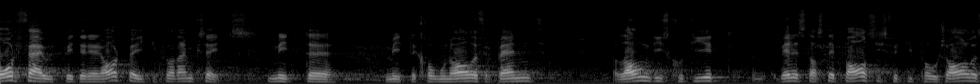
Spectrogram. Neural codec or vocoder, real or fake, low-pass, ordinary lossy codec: none; real; 14.4 kHz; none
